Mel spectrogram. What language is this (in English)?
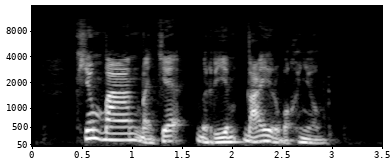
Khmer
